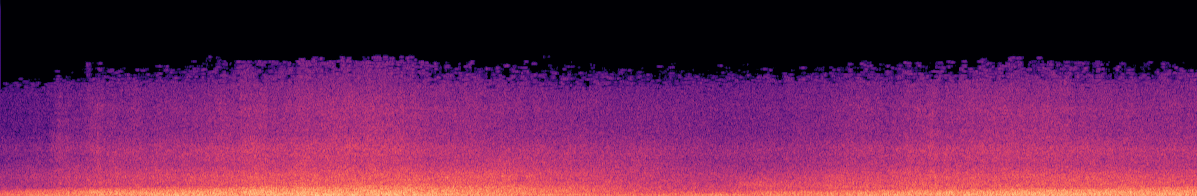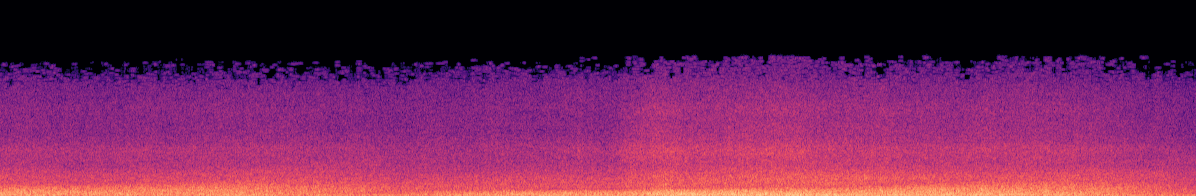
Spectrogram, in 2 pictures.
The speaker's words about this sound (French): Pourquoi avoir mis des sons de vagues dans cette émission sur la quantique ?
